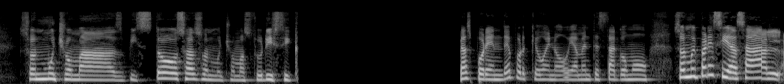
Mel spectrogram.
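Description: The player was likely starved of data or blocked, producing a playback stall: from 2.97 s to 4.62 s the speech cuts out into silence for about 1.62 s, stopping mid-flow before resuming where it had halted.

To recover the lost time, the player then plays its backlog by resampling, a catch-up at higher speed. From 4.62 s to 7.62 s the speech runs 1.15 times faster and sits roughly two semitones higher, before settling back to normal speed and pitch.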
